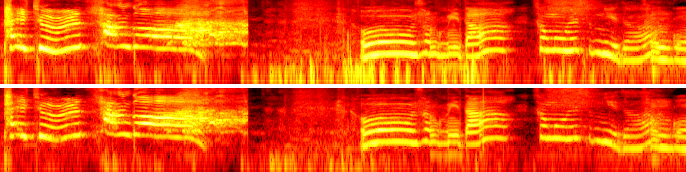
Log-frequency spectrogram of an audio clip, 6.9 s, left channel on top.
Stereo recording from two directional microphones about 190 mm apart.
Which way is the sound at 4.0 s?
Centre (ahead or behind).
